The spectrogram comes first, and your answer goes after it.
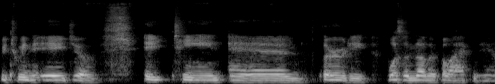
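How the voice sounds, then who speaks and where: Here a man with an American accent has a fairly low pitch and a dark, mellow tone. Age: 70s. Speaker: public speaker. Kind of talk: talk with Q&A. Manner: halting.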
